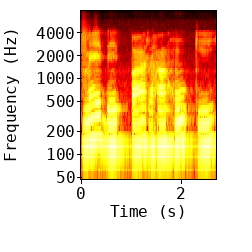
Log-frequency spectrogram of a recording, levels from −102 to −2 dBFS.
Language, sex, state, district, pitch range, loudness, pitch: Hindi, male, Madhya Pradesh, Bhopal, 125-135 Hz, -16 LUFS, 130 Hz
